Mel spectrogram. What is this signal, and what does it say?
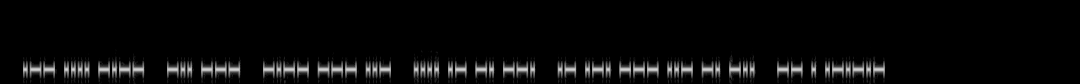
Morse code, heard as a keyed tone, about 36 wpm, 700 Hz. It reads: WHY DO YOU HANG AROUND ME.
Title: Sentences from Top 1600 Words 35wpm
